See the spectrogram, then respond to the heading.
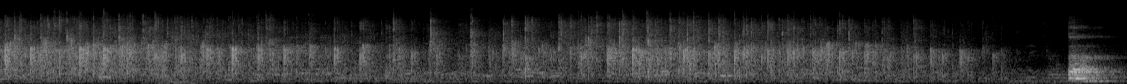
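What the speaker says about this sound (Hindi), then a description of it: "जोरदार तालियां बजाएं तो।" Audience applause fills a hall at a 2016 book launch and mushaira, steady dense clapping sustained for about ten seconds before tapering off, with a brief louder burst near the end.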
